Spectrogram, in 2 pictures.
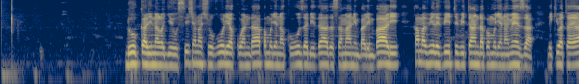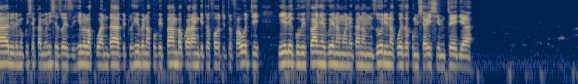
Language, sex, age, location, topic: Swahili, male, 25-35, Dar es Salaam, finance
